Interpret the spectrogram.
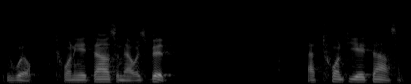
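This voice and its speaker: A man's voice: on the low side, fairly even intonation, normal speed, fairly bright tone. A man working as a fine art auctioneer, calling a live sale with polite, courteous patter that keeps repeating the bids. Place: live auction room in a hotel.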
